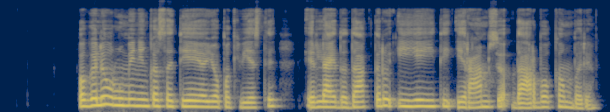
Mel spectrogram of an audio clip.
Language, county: Lithuanian, Vilnius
